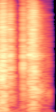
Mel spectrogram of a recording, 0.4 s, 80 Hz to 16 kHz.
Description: new m3 pump; garrysmod

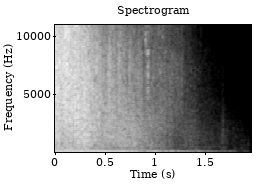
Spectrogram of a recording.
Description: explos; garrysmod

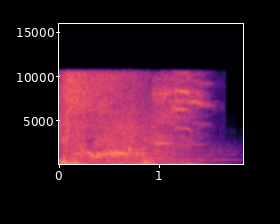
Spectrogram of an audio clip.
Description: alien death; garrysmod

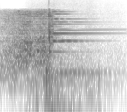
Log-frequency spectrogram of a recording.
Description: kata draw; garrysmod

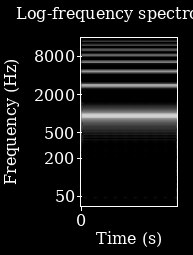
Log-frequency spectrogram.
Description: death machine alarm; garrysmod

